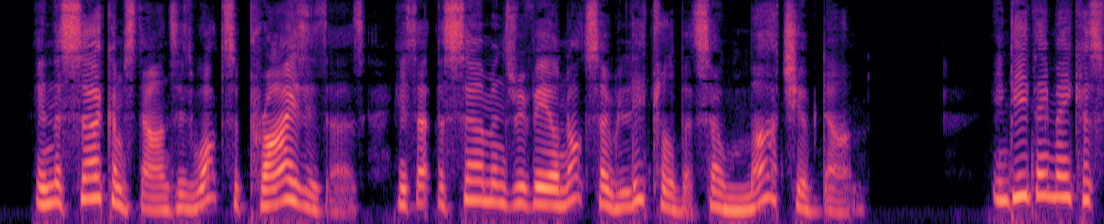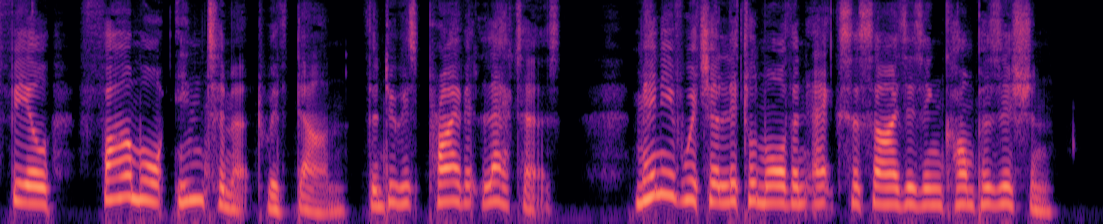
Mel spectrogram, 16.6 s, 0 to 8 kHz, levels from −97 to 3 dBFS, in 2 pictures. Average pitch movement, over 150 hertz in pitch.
Yes: average, 4.6 semitones; medium, 185 Hz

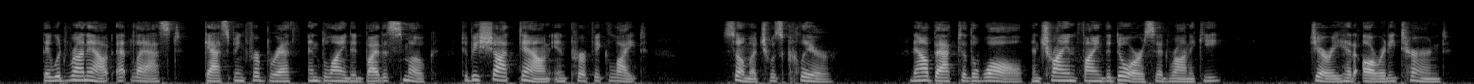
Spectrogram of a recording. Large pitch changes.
No: average, 3.8 semitones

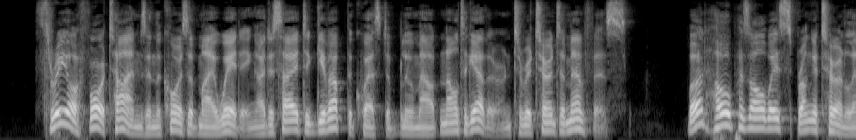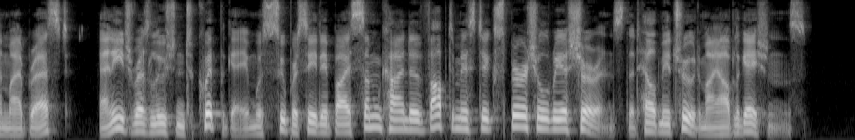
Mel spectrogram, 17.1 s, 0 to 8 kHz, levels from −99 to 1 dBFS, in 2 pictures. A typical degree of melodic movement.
No: wide, 7.2 semitones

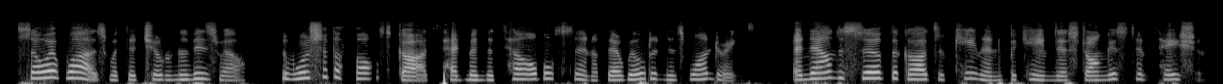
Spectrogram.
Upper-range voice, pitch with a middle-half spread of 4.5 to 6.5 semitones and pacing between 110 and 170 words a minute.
No: high, 235 Hz; average, 4.1 semitones; average, 165 wpm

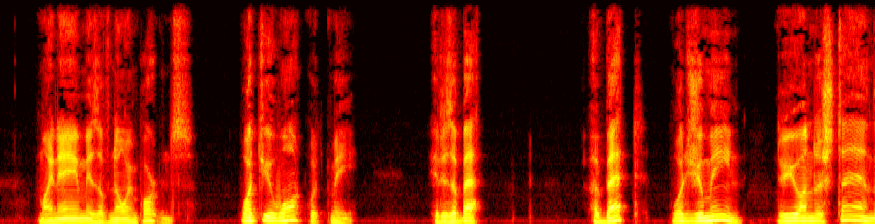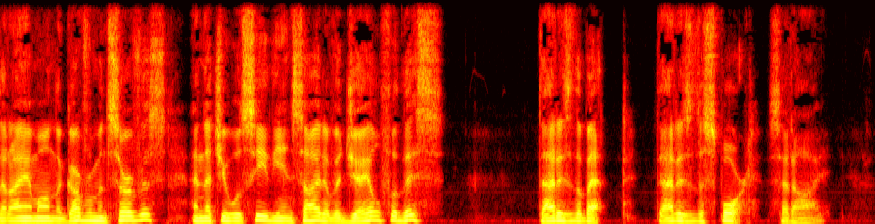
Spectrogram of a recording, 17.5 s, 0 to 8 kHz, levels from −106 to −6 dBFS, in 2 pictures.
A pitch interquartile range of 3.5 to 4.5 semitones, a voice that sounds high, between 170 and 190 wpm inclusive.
No: average, 3.8 semitones; low, 125 Hz; average, 180 wpm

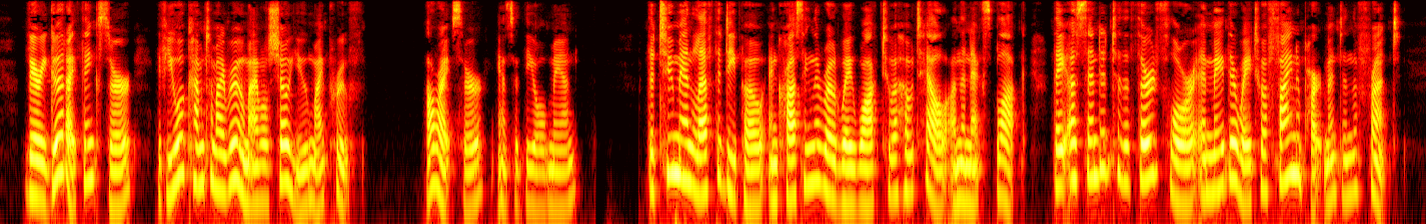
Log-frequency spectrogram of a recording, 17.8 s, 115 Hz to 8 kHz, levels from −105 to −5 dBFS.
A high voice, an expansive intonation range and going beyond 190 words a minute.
Yes: high, 210 Hz; wide, 6.8 semitones; average, 200 wpm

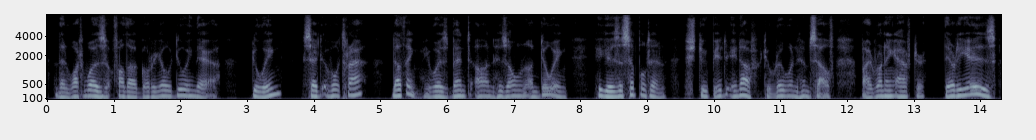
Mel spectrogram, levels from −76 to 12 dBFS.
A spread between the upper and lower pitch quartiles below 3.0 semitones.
Yes: narrow, 2.6 semitones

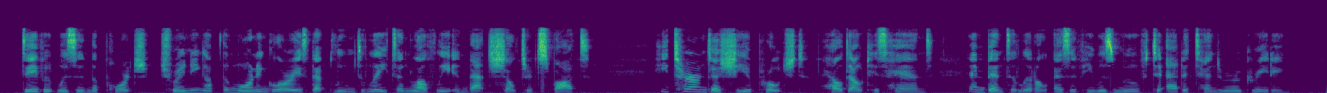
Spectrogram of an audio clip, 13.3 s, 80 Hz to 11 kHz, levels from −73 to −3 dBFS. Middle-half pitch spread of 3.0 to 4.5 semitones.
Yes: average, 3.4 semitones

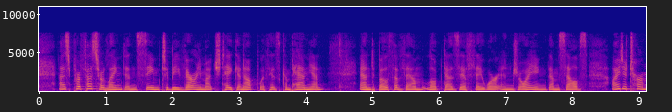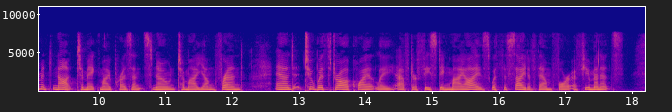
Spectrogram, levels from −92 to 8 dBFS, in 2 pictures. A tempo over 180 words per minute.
No: average, 175 wpm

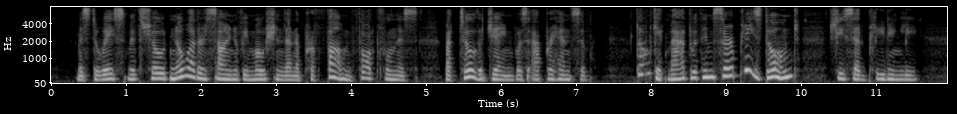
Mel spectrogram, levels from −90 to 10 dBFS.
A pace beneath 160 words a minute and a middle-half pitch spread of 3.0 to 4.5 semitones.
No: average, 145 wpm; average, 5.2 semitones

